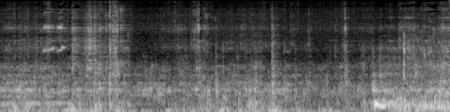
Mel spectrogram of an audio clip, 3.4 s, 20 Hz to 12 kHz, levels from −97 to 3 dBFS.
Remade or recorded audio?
recorded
